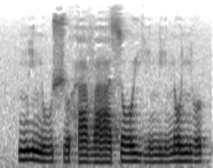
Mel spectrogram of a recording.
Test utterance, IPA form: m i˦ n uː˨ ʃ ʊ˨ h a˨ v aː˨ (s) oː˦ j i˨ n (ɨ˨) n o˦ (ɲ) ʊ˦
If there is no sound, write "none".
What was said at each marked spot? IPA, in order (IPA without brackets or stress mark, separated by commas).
s, i˨, ɲ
